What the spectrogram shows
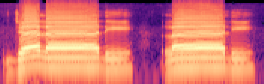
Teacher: Panjangnya adalah dua harakat. Yaitu kita memanjangkan lamnya. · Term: mad thabi'i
